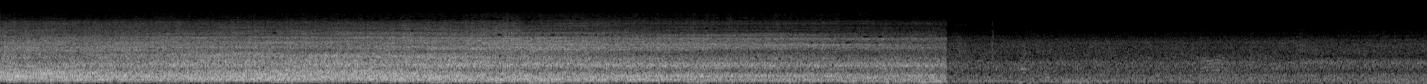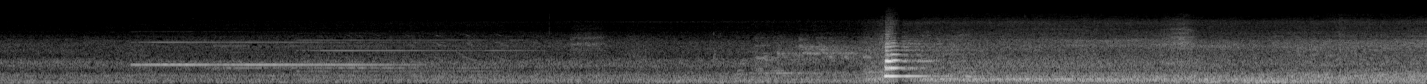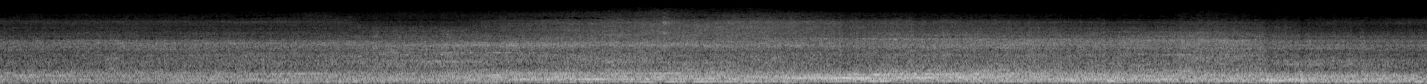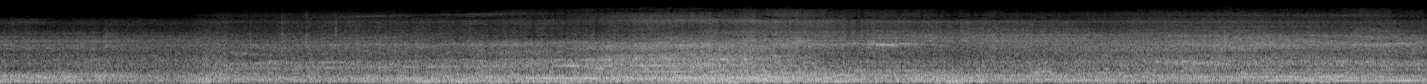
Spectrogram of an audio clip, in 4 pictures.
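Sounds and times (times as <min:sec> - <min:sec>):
train wheels rumbling on rails: 0:19.6 - 0:57.0.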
